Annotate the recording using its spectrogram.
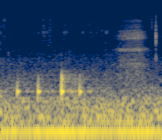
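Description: Dry-erase marker squeaking on a whiteboard in about five short strokes as a number is written, with a brief hiss near the end.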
